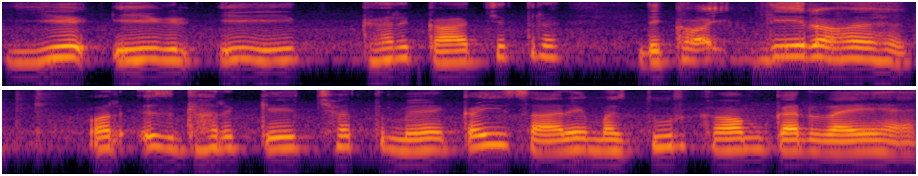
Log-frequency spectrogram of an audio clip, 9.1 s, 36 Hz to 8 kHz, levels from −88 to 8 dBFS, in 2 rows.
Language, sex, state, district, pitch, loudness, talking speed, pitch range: Hindi, male, Uttar Pradesh, Jalaun, 190 Hz, -19 LUFS, 165 wpm, 170-210 Hz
